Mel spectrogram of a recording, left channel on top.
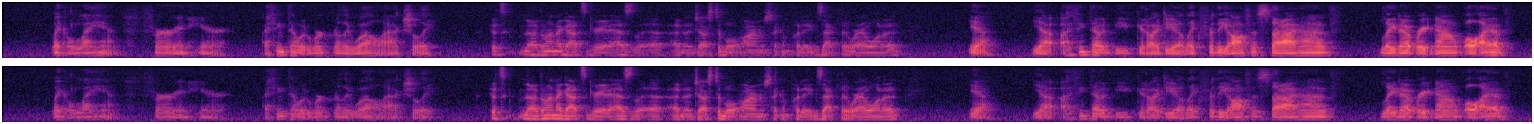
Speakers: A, on the left; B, on the right.
A: like lamp for in here. I think that would work really well actually.
B: It's the the one I got's great. It has the, an adjustable arm, so I can put it exactly where I want it.
A: Yeah. Yeah, I think that would be a good idea. Like for the office that I have laid out right now, well, I have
